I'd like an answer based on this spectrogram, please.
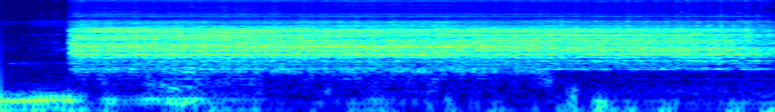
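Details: Washing machine spin-dryer motor: a loud, harsh rasping roar starts abruptly when run, caused by a broken or rusted bearing; fix is bearing replacement, otherwise replace the motor.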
